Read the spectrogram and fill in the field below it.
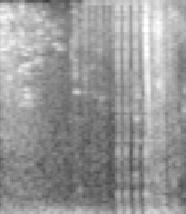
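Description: Loud video game firefight with rapid gunfire and a burst of destruction as an enemy sentry gun is blown up, dense and continuous throughout the short stretch.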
